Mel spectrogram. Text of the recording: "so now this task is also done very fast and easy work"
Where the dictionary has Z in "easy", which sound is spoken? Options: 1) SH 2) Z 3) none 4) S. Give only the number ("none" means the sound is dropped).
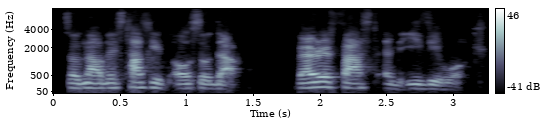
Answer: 2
